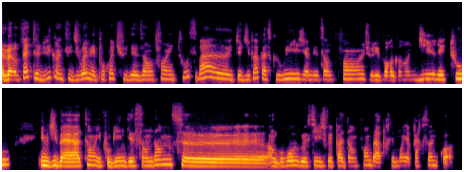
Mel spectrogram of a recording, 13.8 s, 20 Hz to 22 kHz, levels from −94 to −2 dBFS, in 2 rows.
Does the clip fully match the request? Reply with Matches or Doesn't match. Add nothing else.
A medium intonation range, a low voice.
Doesn't match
